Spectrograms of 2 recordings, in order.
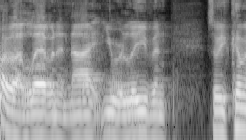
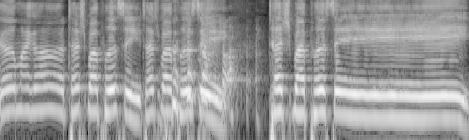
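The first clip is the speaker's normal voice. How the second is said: very high, very slow, drawn-out dog voice; 12 semitones higher than usual. Retelling voicing the dog while she runs to Mike: imitating the dog's voice. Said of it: "doing her voice".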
